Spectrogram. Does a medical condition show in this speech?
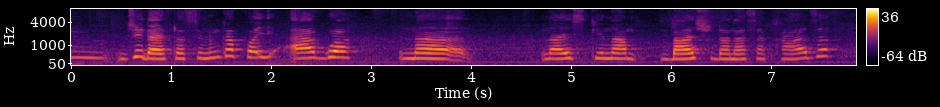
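Yes: cerebral palsy.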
